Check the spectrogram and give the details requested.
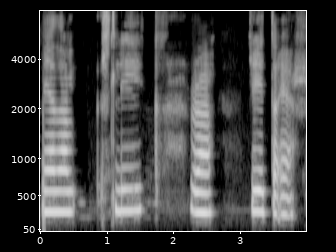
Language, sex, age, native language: Icelandic, female, 10, Icelandic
